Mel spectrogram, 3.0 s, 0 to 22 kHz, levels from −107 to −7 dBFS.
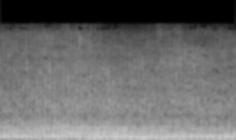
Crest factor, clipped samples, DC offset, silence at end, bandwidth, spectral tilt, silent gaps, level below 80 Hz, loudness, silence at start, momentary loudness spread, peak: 14 dB; under 0.1%; under 0.1%; 0 s; 11 kHz; -6.5 dB/octave; none; -36 dBFS; -27 LUFS; 0 s; 3 LU; -12 dBFS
